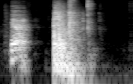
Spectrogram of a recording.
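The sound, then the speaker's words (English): A door is opened to let a dog out: a short clunk followed by a longer, rougher burst of rattling and scraping as it swings, then quiet. “And right out the door she went without any problem.”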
